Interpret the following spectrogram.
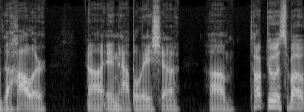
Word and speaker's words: Appalachia: So like you said, I grew up in rural Appalachia, right? That's how we pronounce it and one of the jokes that people will say is, if you pronounce it Appalachia, I'll throw an apple at you, right?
